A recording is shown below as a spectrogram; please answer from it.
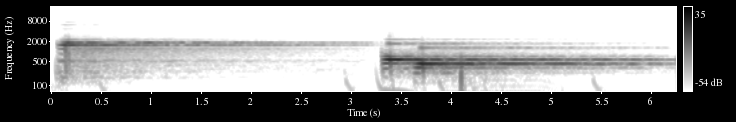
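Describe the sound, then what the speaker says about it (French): Two synthesizer notes with a sonar-like ping, each a clean, sustained tone with a sharp attack that rings out and slowly fades; the second sits lower and starts a little over three seconds after the first. "On a aussi quelques notes de synthétiseur."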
